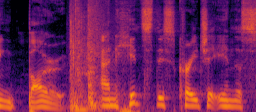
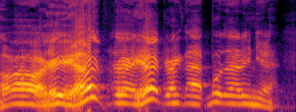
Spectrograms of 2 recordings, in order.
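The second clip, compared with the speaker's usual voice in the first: very loud, high fantasy orc voice; 5 semitones higher, 9 dB louder than usual. Voicing the orc who hands over a drink: orc voice. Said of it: "the orc brings out the drink and goes".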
